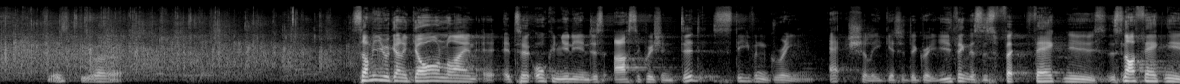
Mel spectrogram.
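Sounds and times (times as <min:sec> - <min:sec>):
audience applause: 0:00.0 - 0:04.1
speech: 0:00.5 - 0:01.4, 0:03.6 - 0:11.7.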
